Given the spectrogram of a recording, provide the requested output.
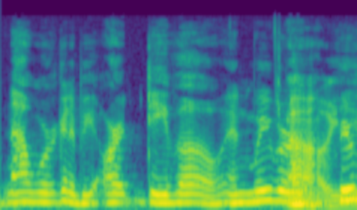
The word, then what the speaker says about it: Devo: be like Art Nouveau art Devo well we were art DeVoe that's how we used to pronounce it and then I wrote this song called chocolate homo where it ended up accenting the second syllable and that changed it because then everybody said Devo instead of did you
